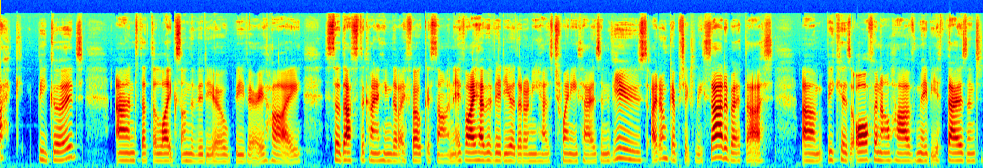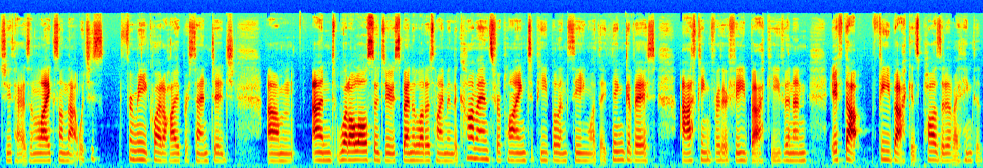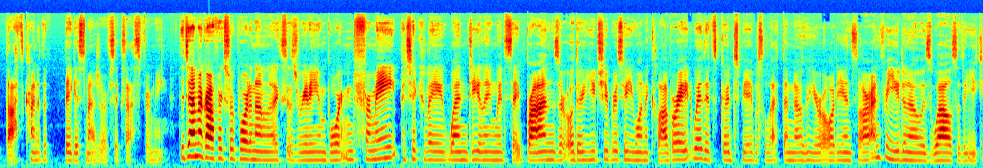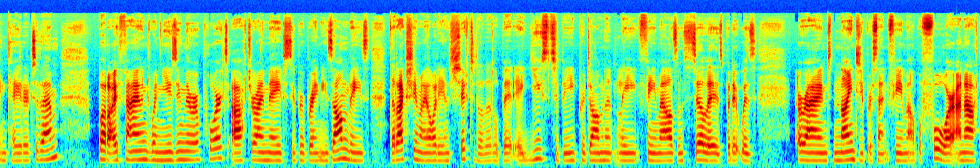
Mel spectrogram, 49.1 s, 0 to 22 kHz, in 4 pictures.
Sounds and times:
Speech: 0.0s - 49.1s.

